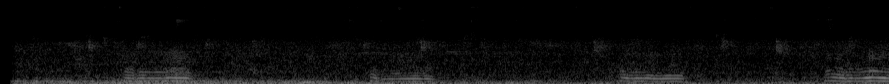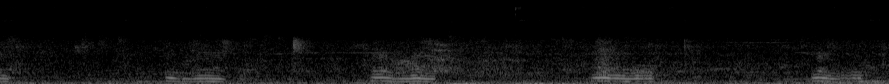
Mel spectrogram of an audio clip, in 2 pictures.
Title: KUCING NGOROK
